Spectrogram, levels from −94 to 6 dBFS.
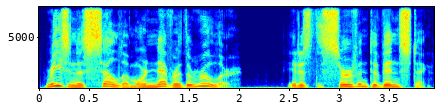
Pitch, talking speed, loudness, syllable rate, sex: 165 Hz, 195 wpm, -18 LUFS, 5.6 syllables/s, male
